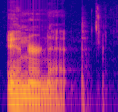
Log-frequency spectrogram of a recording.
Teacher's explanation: what I'm trying to highlight is we do not say the first T.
